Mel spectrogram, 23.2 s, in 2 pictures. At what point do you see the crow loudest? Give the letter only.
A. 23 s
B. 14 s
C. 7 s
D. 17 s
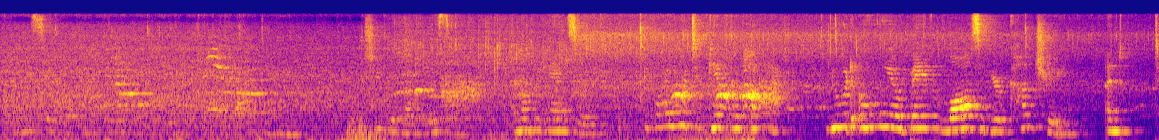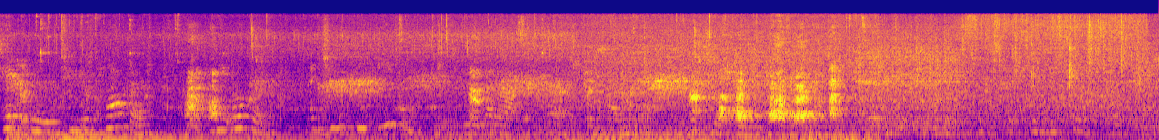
C.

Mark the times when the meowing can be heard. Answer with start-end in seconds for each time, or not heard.
1.1-2.8.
